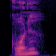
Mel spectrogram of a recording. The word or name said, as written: grund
